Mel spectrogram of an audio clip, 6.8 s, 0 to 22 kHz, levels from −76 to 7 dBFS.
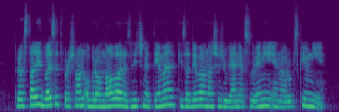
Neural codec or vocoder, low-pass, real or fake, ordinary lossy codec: vocoder, 48 kHz, 128 mel bands, Vocos; 19.8 kHz; fake; none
